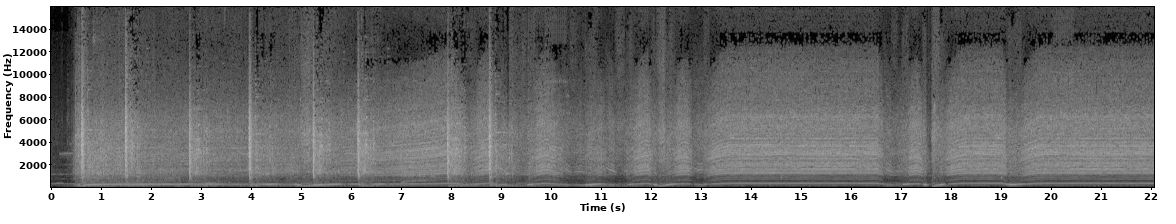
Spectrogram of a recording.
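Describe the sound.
Car engine from driving in a video game, a loud continuous drone that revs up and down, with repeated dips and swells in pitch through the middle and near the end.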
